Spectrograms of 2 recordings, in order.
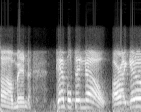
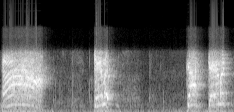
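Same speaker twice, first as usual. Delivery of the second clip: pained angry cursing; 6 semitones higher, slower than usual. Real, not acted. Host yelping and cursing as the dog snaps, real pain. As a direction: cry out then curse, pitched higher.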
